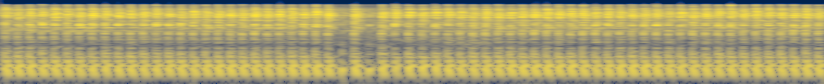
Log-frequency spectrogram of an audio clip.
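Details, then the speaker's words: New Jupiter Z motorcycle single, wasting fuel, weak power, spark plug often fouling, delayed starter; owner's bike stutters ("brebet") on light throttle with bad-smelling exhaust, low uneven thumping beat with stumbles: rough running misfire, ongoing about a week. "Nah kalau kasih sedikit kayak gini nah itu dia merebet helm operasikan suara anak kota ya"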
